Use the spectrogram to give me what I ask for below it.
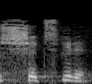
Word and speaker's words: شکسپیر: بعد تا بالاخره یکی از هنرمنده گفت آقا به خدا تلفظ این واژه شکسپیره.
